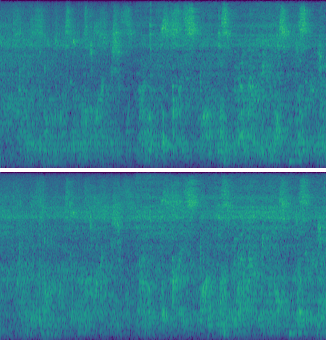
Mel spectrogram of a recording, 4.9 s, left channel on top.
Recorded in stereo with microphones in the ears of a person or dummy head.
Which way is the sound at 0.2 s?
25° right (ahead or behind).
